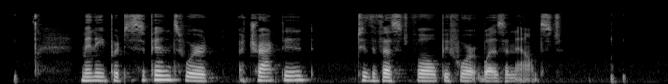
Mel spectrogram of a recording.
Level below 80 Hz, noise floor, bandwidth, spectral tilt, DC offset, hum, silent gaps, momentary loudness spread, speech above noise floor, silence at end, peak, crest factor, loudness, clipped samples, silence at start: -66 dBFS; -48 dBFS; 11.5 kHz; -5 dB/octave; under 0.1%; none; none; 18 LU; 27 dB; 0.55 s; -4 dBFS; 20 dB; -23 LUFS; under 0.1%; 0.15 s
